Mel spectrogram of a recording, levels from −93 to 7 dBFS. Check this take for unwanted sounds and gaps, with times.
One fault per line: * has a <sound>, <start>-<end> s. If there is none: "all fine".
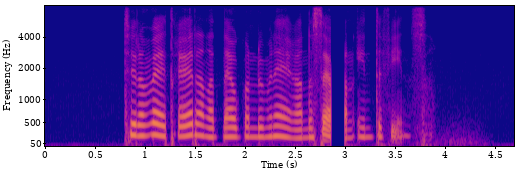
* has a dropout, 2.9-3.0 s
